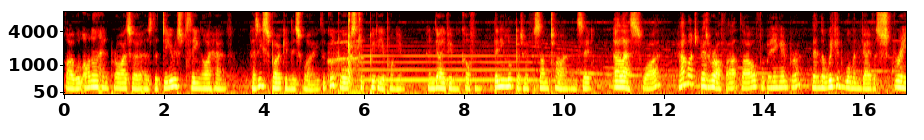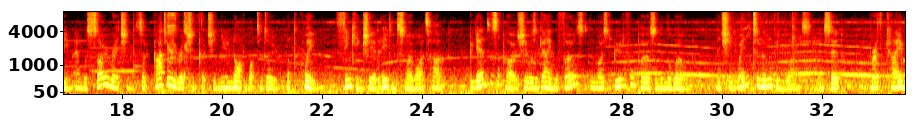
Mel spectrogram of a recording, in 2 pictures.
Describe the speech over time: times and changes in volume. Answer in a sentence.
You can hear the talking from 0.0 to 33.6 s, at a steady volume.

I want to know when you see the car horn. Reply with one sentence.
You can't hear the car horn here.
